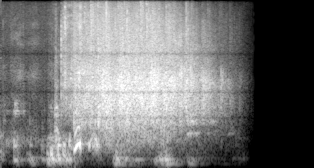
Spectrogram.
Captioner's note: audience applauds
